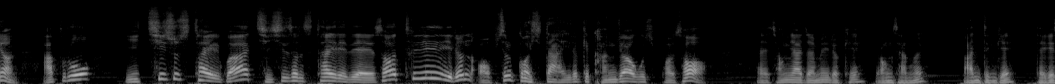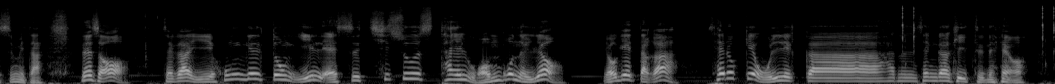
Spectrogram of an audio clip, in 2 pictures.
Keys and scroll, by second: 12.0 Escape.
